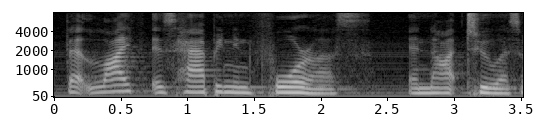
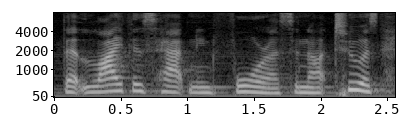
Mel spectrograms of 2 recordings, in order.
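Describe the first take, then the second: First: "for" pushed hardest in the line; stress on FOR. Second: "to" stressed and held, rising at the end. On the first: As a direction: lean on for, then ease through "not to us". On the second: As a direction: land on to and lift the close. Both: Shown as a demonstration. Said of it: "And we really get to embody that".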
